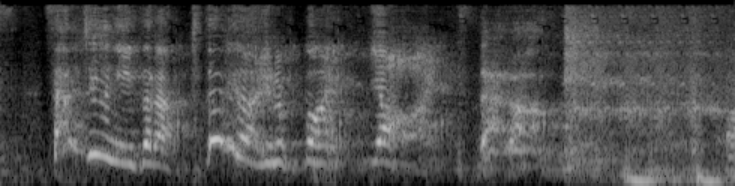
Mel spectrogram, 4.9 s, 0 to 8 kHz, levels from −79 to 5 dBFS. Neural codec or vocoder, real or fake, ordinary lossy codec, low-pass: codec, 16 kHz, 1.1 kbps, Voila-Tokenizer; fake; none; none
